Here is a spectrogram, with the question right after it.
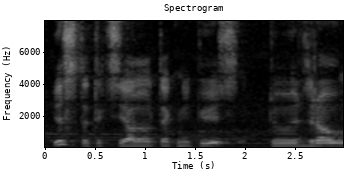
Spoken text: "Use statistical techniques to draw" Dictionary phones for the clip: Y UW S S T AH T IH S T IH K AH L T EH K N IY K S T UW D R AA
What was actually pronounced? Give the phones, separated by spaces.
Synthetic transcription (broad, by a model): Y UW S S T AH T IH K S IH AH L T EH K N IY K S T UW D R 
